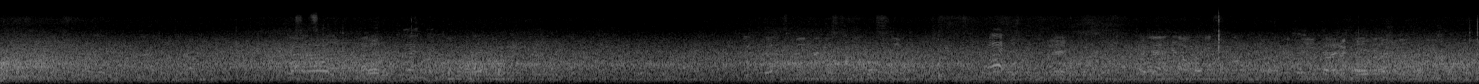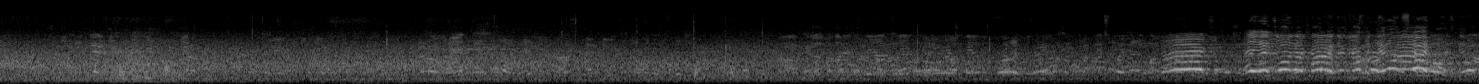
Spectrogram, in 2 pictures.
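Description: Several young men and women call out and chatter outdoors at a distance.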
